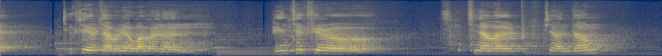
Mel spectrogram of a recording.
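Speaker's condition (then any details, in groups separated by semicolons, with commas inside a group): Brain lesion disability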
